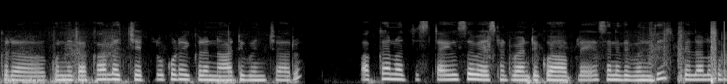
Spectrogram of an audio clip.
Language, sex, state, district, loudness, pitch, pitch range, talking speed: Telugu, female, Andhra Pradesh, Annamaya, -17 LUFS, 215 Hz, 205-225 Hz, 150 wpm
